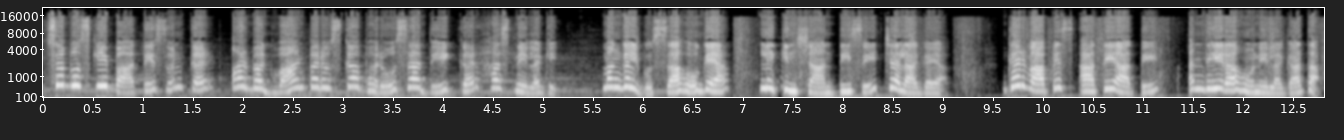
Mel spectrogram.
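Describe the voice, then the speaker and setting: A woman's voice: high-pitched, very animated, takes it slowly. A woman narrating a scripted moral story as the storyteller, with music behind her. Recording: music under the voice. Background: background music.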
